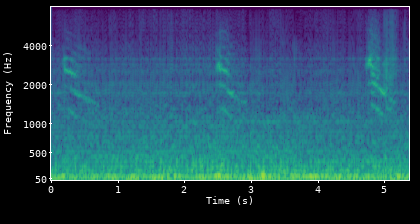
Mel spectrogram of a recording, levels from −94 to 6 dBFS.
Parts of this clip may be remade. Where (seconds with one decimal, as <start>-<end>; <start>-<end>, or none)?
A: 0.0-5.4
